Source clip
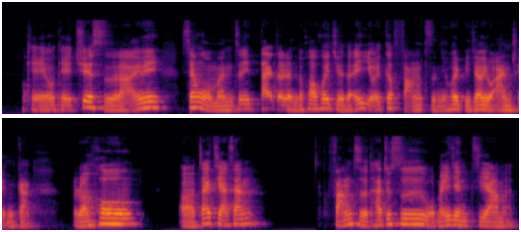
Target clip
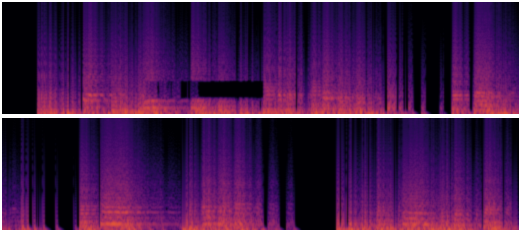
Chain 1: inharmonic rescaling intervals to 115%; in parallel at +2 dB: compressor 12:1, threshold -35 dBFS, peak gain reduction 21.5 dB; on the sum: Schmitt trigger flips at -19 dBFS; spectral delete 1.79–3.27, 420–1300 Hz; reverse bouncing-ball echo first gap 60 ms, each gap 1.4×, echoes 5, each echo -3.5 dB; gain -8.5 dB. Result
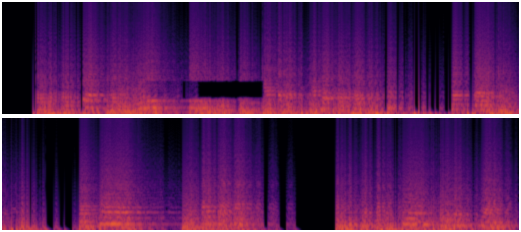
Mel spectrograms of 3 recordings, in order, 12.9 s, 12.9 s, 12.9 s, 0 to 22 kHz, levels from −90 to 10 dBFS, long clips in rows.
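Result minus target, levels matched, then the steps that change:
compressor: peak gain reduction -8.5 dB
change: compressor 12:1, threshold -44.5 dBFS, peak gain reduction 30 dB

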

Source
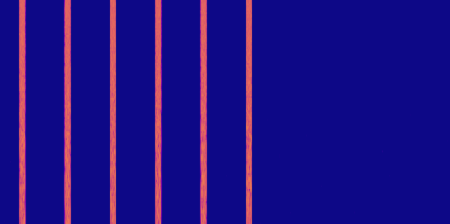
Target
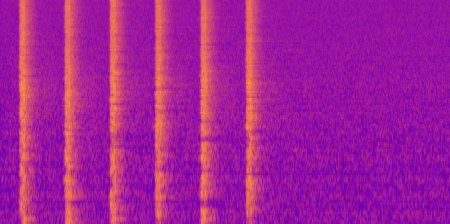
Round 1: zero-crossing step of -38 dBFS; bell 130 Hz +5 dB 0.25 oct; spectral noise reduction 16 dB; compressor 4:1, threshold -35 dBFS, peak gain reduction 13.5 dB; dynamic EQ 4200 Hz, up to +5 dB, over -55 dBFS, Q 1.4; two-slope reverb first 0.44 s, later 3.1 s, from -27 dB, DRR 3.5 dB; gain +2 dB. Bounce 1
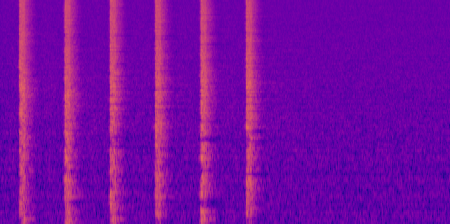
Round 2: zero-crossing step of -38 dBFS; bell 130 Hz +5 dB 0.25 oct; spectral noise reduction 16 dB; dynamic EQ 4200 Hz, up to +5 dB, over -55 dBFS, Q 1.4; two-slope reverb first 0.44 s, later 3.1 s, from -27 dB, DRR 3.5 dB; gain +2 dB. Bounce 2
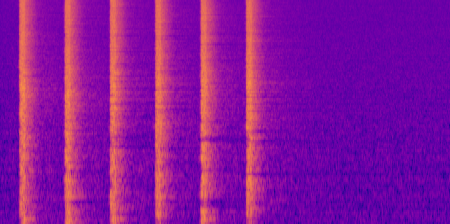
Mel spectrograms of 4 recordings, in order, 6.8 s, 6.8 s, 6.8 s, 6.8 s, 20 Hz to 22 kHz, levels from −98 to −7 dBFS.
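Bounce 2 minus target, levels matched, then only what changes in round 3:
zero-crossing step: distortion -9 dB
change: zero-crossing step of -27.5 dBFS

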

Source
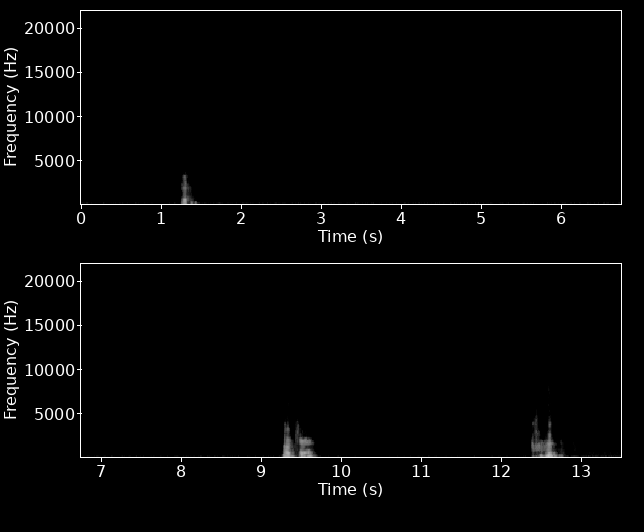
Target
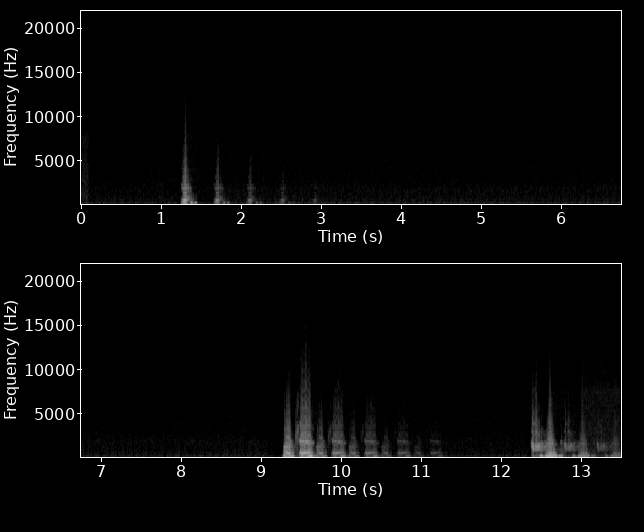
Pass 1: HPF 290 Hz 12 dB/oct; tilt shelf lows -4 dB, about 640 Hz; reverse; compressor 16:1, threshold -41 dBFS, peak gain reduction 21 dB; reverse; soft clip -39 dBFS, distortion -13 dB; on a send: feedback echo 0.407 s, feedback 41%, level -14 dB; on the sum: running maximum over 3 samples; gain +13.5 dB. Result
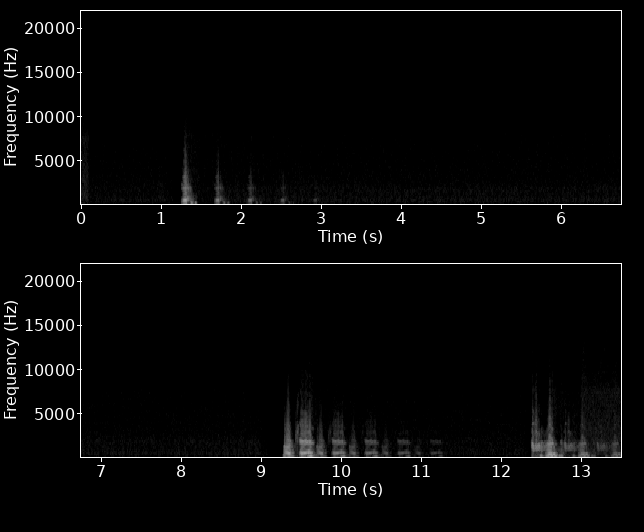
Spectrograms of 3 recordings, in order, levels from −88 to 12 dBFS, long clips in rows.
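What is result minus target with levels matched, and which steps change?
compressor: peak gain reduction +6 dB; 250 Hz band -3.0 dB
change: compressor 16:1, threshold -33 dBFS, peak gain reduction 15 dB; remove: HPF 290 Hz 12 dB/oct

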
